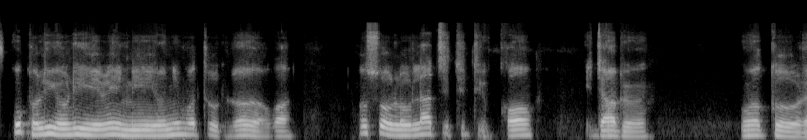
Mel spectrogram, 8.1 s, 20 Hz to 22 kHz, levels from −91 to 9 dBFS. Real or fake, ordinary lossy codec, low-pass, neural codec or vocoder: fake; Opus, 16 kbps; 10.8 kHz; codec, 24 kHz, 0.9 kbps, WavTokenizer, medium speech release version 2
